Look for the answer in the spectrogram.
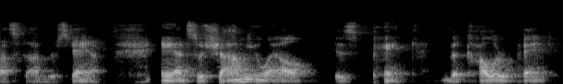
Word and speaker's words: Chamuel: So the first one is Archangel Shamuel. And that's for Sunday. And there's a color associated with every archangel. And Shamuel, and it's spelled Chamuel.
